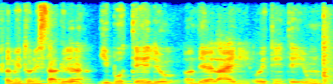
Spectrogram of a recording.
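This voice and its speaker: A man talks at a moderate speed, and background noise is noticeable throughout. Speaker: hip hop historian and teacher. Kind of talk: podcast interview.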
